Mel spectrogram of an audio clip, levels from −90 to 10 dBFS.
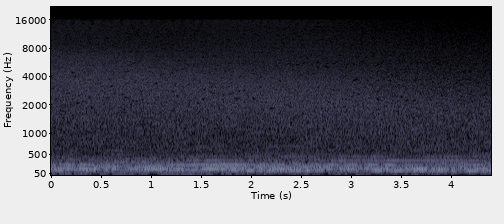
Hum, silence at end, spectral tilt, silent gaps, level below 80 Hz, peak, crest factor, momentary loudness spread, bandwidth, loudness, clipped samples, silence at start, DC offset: none; 0 s; -5.5 dB/octave; none; -62 dBFS; -30 dBFS; 12 dB; 2 LU; 16.5 kHz; -44 LUFS; under 0.1%; 0 s; under 0.1%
